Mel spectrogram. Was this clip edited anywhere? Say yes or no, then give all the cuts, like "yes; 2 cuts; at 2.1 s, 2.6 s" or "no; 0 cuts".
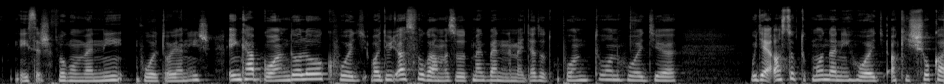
yes; 3 cuts; at 2.6 s, 5.5 s, 7.7 s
